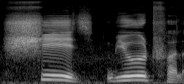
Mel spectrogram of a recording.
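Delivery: "beautiful" said carefully, each syllable slow and clear; slow model reading of "She is beautiful"; correct pronunciation. Shown as a demonstration. Teacher modelling correct "beautiful" for students, slow and careful. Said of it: "उसको बोलते हैं ब्यूटीफुल".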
